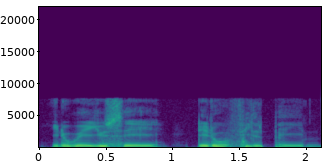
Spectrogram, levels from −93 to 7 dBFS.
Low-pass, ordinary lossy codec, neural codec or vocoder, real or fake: none; none; none; real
